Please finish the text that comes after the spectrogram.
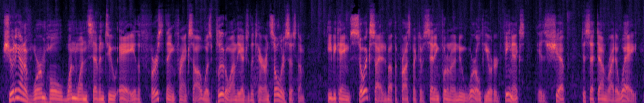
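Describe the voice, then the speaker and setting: A lowish, bright male voice, an actor's narrating a comic sci-fi tale. He sounds dry and matter-of-fact as he explains the backstory. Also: sing-song, brisk. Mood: recounting.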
